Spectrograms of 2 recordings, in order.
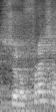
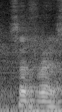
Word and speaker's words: Surfresh: Kita sudah mendapatkannya kemarin judulnya Ini surprise apa surpres Mas dibacanya mas surpres surpres Nah minggu ini bak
